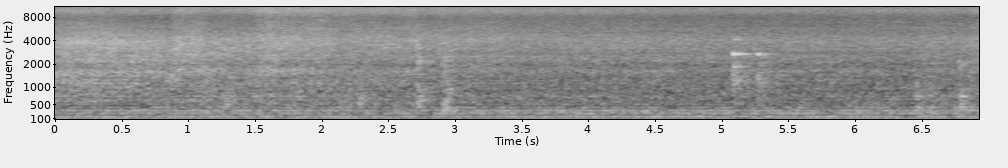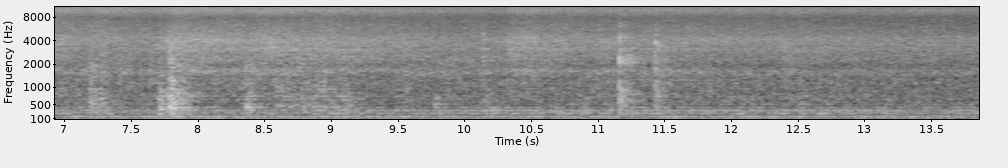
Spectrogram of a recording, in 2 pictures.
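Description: Chopped tomatoes sizzling in hot oil with fried onions in a steel frying pan, loudest as they go in and slowly easing off, while a spoon stirs them and knocks against the pan a few times.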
